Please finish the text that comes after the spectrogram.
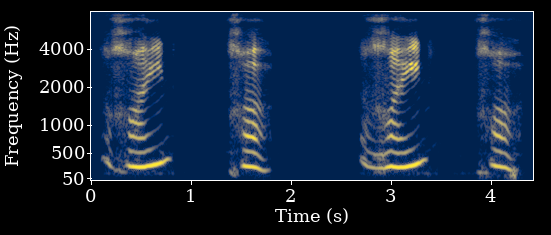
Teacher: تو آپ عام شبدوں میں یہ سمجھ لیں کہ جیسے آپ کے گلے میں کچھ پھنس گیا ہو اور ہمیں اسے نکالنا ہے، تو ہم کس طرح سے اپنے گلے میں زور دیتے ہیں، ٹھیک ہے، اسی طرح سے ہم کو غین خا، غین خا بولنے میں زور دینا ہے، ٹھیک ہے۔ جب ہم غین اور خا کی ادائیگی کرتے ہیں تو آپ لوگ کو ایک گنگناہٹ سی محسوس ہوگی گلے کے اندر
